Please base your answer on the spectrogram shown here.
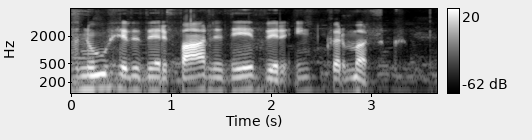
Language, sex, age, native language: Icelandic, male, 15, Icelandic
